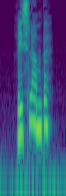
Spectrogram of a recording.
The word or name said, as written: RISLAMPER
